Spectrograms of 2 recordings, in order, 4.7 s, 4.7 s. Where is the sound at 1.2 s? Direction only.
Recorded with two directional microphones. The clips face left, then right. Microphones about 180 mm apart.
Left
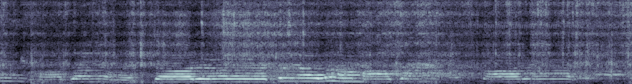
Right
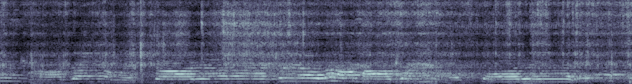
55° left (ahead or behind).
